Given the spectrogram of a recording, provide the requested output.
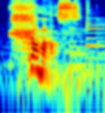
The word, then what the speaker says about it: jamás: Then which is your J in English. Like Loch Ness. It comes from the throat. Jamás. Never.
